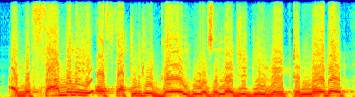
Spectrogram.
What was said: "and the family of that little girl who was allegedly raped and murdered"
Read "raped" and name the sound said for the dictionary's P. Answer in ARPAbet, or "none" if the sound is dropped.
P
